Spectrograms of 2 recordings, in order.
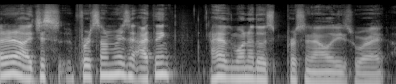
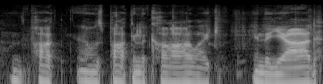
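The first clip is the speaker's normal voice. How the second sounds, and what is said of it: Put-on Boston accent. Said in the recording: “Then I got a Boston accent.”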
